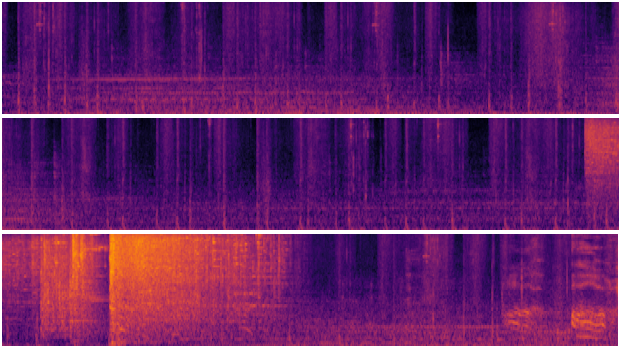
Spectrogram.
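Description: Footsteps tread slowly across a wooden floor.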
